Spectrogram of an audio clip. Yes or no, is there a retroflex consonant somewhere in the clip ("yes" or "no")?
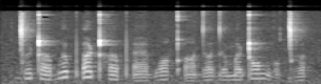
yes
